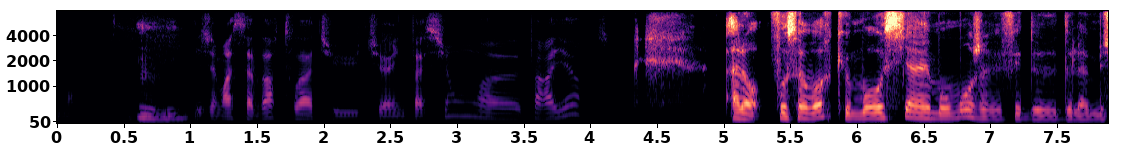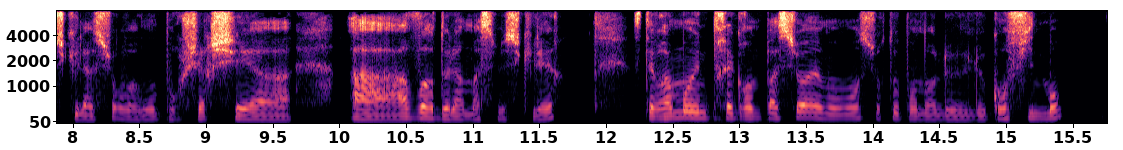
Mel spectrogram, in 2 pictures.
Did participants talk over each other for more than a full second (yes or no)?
no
